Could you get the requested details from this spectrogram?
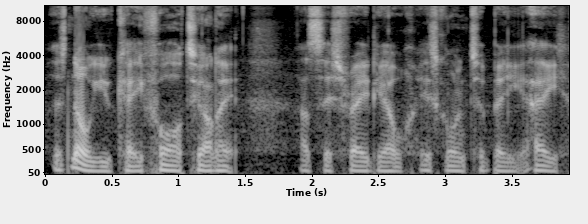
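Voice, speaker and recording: The host of a radio repair channel narrates a hands-on repair step by step in an informal, matter-of-fact voice-over that sounds scripted. His voice sits low and dark, with a level tone and normal speed.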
